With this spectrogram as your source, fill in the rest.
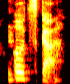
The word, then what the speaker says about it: Otsuka: I'm going to try not to say it too often, but it is Otsuka. Yes, that's it.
